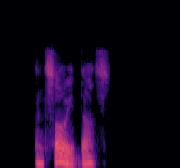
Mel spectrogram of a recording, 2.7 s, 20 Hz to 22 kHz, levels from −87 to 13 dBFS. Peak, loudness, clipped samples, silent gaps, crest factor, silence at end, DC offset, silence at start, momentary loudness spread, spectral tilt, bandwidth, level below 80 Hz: -12 dBFS; -30 LUFS; under 0.1%; none; 20 dB; 1.1 s; under 0.1%; 0.55 s; 15 LU; -6.5 dB/octave; 7.8 kHz; -68 dBFS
